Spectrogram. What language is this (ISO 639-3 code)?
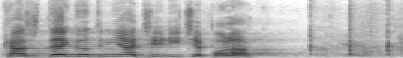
pol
